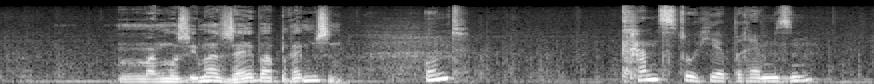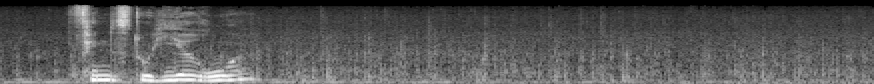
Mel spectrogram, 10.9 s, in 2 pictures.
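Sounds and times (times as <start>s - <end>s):
light drizzle: 0.0s - 10.9s
speech: 0.8s - 3.1s, 4.0s - 5.3s, 5.9s - 7.2s.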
